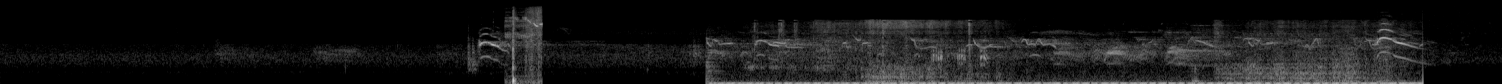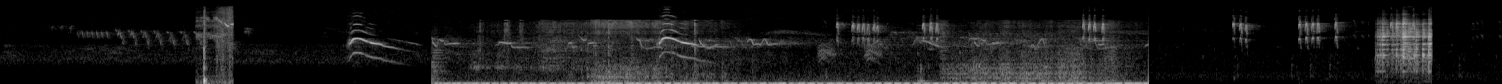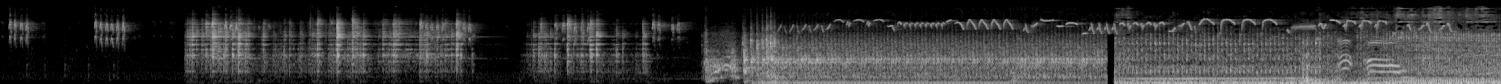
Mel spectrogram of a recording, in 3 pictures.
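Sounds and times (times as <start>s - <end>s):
bird chirps: 7.1s - 14.2s, 18.5s - 26.5s, 37.8s - 45.0s
steady low hum: 7.1s - 14.2s, 19.4s - 26.5s
metal chain being handled: 28.8s - 29.4s, 31.9s - 36.7s
plastic toy parts rattling: 28.8s - 29.4s, 31.9s - 37.4s
toy engine running: 31.9s - 45.0s.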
